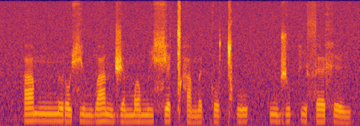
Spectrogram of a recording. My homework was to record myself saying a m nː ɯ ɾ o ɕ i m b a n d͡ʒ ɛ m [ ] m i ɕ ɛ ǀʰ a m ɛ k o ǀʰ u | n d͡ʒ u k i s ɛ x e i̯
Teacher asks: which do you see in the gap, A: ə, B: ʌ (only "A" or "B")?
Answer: B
